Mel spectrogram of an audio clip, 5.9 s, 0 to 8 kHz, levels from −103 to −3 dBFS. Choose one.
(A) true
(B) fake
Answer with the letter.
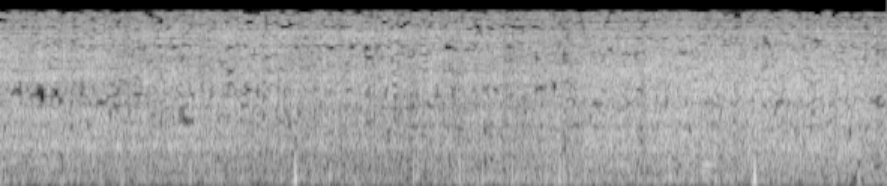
A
